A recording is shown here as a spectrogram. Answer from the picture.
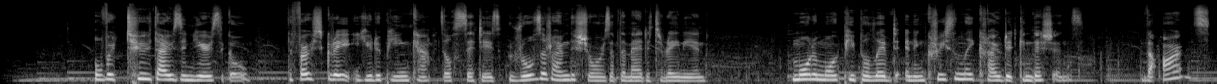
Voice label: DOCUMENTARY

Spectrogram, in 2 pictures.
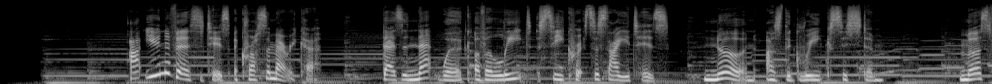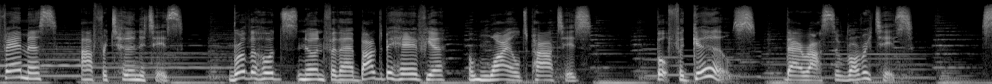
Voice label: documentary

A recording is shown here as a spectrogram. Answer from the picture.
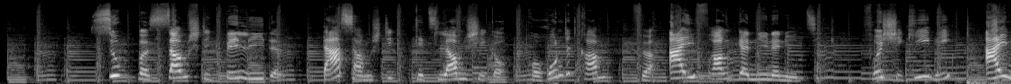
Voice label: Swiss German

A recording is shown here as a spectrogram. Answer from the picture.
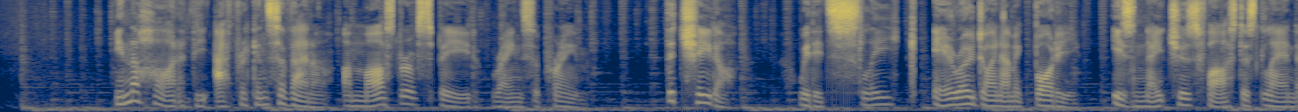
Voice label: Narration

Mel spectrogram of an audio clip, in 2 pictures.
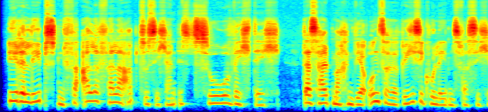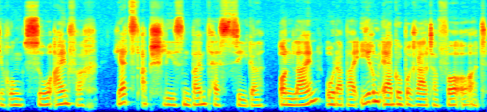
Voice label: german

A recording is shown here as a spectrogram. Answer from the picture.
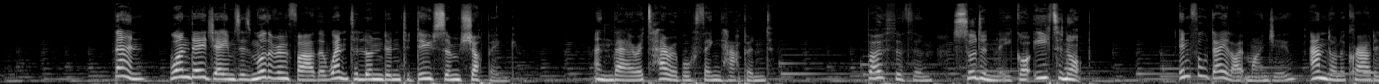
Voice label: audiobook

